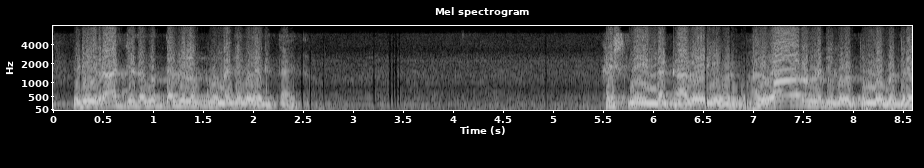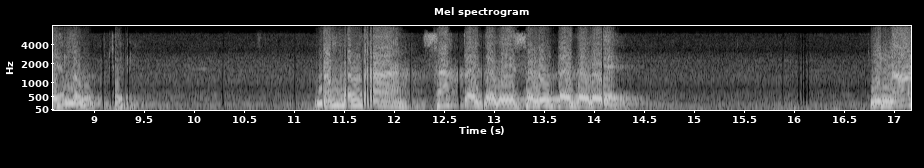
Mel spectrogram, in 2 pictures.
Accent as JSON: {"language": "Kannada", "region": "Karnataka", "country": "India", "said": "ಒಬ್ಬ ಕನ್ನಡಿಗನಾಗಿ ಅದನ್ನು ಚರ್ಚೆ ಮಾಡಬಾರದು."}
